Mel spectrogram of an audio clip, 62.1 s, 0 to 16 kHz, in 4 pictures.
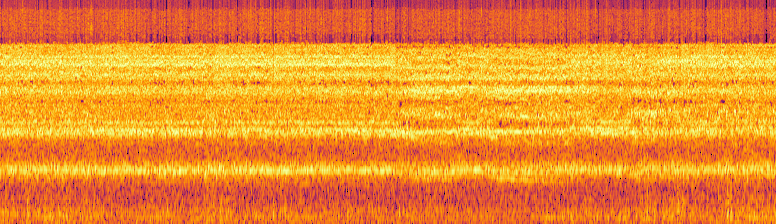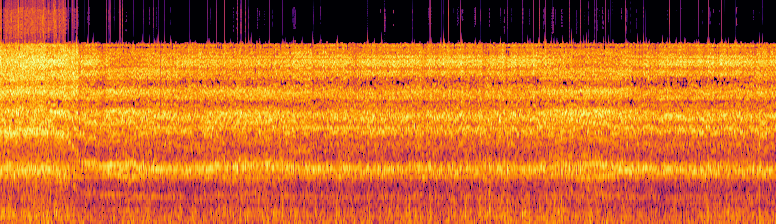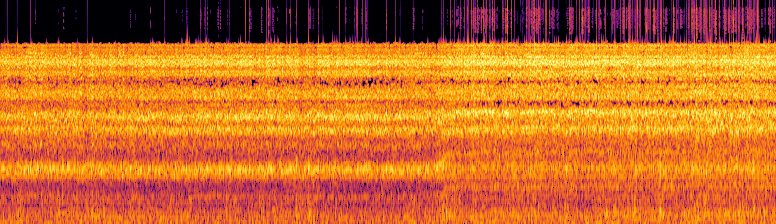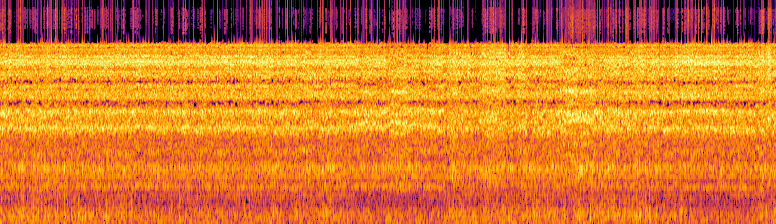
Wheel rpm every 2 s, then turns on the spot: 230, 230, 230, 230, 220, 220, 230, 230, 170, 110, 110, 110, 110, 110, 110, 110, 120, 110, 110, 120, 160, 160, 160, 160, 160, 160, 160, 160, 160, 160, 160.
none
